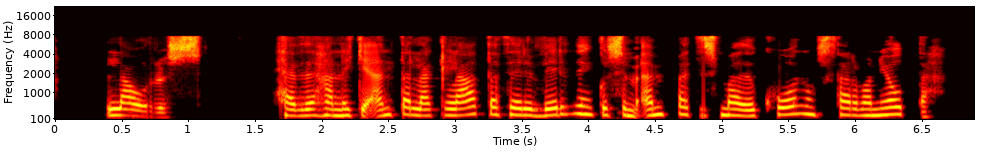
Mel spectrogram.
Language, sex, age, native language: Icelandic, female, 20-29, Icelandic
